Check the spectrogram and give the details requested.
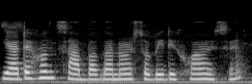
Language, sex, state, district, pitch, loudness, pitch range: Assamese, female, Assam, Kamrup Metropolitan, 245 Hz, -15 LUFS, 235-260 Hz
